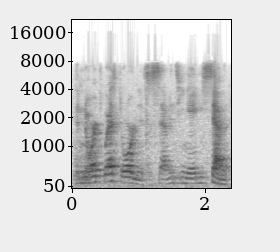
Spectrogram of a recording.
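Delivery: silly mnemonic delivery; cray-cray voice. Shown as a demonstration. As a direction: ham it up so kids remember. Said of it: "saying it in a way where I'm trying to get kids to remember".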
